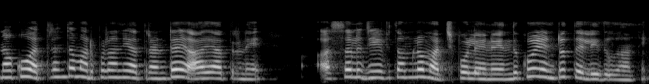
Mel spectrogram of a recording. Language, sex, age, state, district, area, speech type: Telugu, female, 18-30, Telangana, Nalgonda, urban, spontaneous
